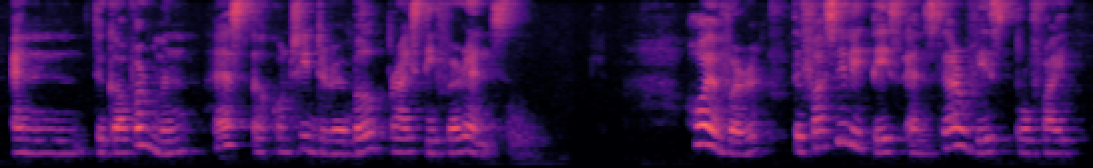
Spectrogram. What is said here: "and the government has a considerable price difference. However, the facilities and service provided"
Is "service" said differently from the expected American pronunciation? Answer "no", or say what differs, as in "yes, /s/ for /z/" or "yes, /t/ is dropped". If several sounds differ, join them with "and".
no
